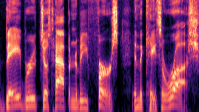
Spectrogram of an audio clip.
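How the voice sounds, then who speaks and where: A man with an American accent talks at a moderate pace and a medium pitch, with vocal fry. The recording is very clean with a silent background, and the sound is dry and close with no echo. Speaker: talk show host. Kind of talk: political talk radio monologue.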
